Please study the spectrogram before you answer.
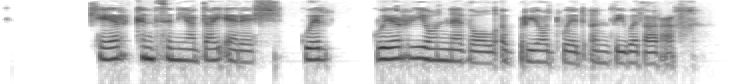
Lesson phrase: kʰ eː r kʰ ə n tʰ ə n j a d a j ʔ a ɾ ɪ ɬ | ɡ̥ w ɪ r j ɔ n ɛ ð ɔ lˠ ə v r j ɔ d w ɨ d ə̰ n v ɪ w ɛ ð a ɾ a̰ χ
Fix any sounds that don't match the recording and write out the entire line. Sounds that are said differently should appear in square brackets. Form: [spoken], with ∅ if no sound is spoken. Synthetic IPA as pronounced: kʰ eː r kʰ ə n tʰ ə n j a d a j ʔ [ɛ] ɾ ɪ ɬ | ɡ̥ w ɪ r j ɔ n ɛ ð ɔ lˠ ə [b] r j ɔ d w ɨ d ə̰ n [ð] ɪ w ɛ ð a ɾ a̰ χ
